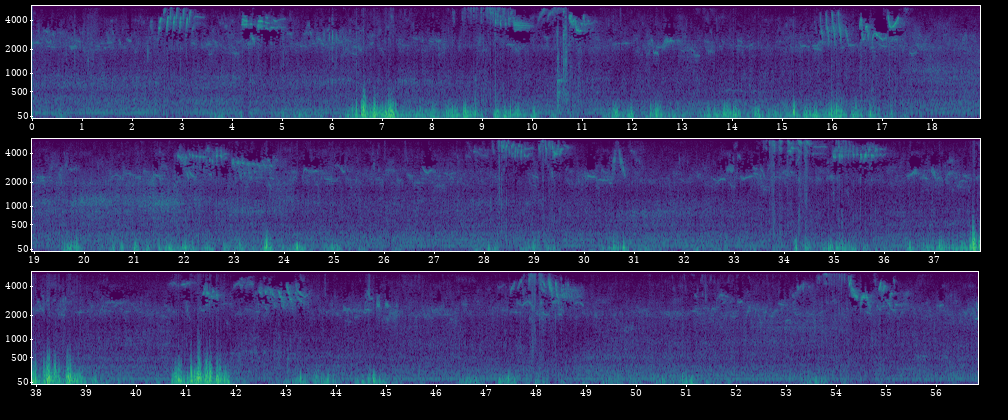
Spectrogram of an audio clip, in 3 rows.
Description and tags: Bird chorus on a May morning in an English county town, for OU module T156 week 2 activity 2. Created as a .dss file on an Olympus recorder.
chorus, bird, birdsong, dawn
